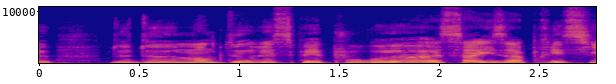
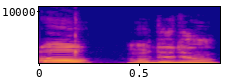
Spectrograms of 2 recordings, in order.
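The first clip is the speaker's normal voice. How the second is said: put-on big booming voice, higher and louder; 4 semitones higher, 5 dB louder than usual. Imitating Brigitte scolding Macron for hands in pockets: imitating Brigitte Macron, big voice. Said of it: "avec sa grosse voix".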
